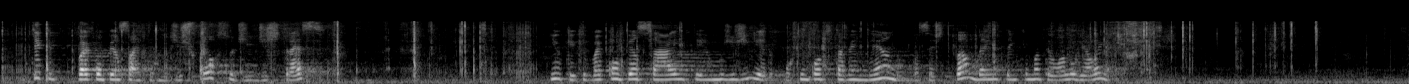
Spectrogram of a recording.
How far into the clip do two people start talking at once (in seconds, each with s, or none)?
none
